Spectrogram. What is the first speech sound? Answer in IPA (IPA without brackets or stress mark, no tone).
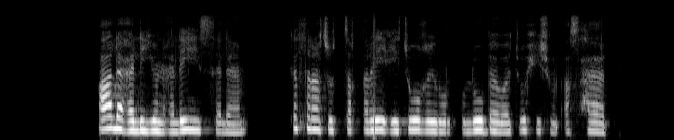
q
